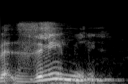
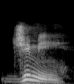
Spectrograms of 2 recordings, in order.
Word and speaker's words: Jimmy: Okay, instead of Zimmy, Jimmy.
